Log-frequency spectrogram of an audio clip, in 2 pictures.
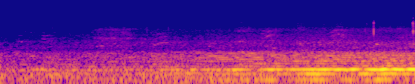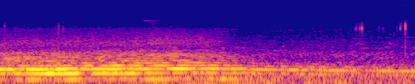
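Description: A motor vehicle passing: its engine hum swells over several seconds, is loudest through the middle, then fades away.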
